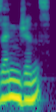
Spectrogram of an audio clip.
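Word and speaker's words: Zengence: At first glance, Deepwell's DTX is Zengens, pronounced like vengeance, but what the hell?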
